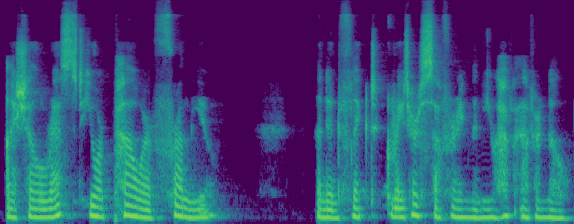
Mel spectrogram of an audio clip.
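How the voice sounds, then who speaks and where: A performer voicing a regal, solemn demon queen in a fantasy audio roleplay, speaking formally and gravely in a breathy voice that often drops into a whisper. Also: mid-range voice, a little mellow. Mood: stern. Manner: slow, formal, measured, grave.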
